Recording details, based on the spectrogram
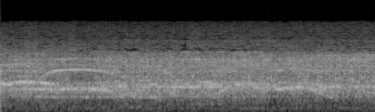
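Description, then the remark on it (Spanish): A steady wash of applause for a radio program's producer fills the whole moment, dense and fairly loud, with a faint whistle or whoop rising briefly above the clapping. “¿Cómo ven a mi amigo Henry? Un aplauso,”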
